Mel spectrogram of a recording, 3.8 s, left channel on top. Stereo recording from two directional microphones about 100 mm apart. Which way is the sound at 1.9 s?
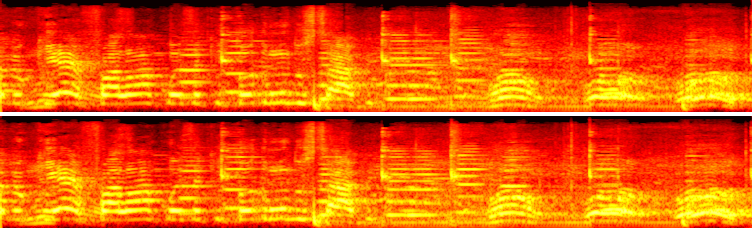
20° right (ahead or behind).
